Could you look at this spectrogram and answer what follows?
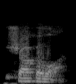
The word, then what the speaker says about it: Chocolat: The next movie, Chocolate. – No, Chocolat. – Chocolat. My bad. – It's a romance movie. – Yeah, not seen it. – I haven't either. I just know you pronounced it wrong.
